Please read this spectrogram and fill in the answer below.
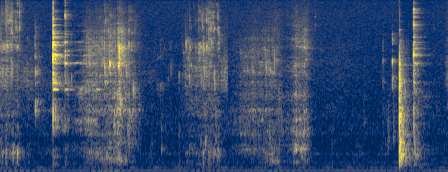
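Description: People slurping soup and milk straight from glass bowls, in several short noisy pulls, with a sharp click near the end.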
